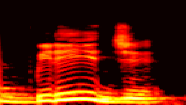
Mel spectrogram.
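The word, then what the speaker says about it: bridge: यहाँ पर देखिए हैज, हैज में जो है डी के बाद देखिए यहाँ पर जी आया हुआ है तो डी साइलेंट है, हैज। फिर है ब्रिज, ब्रिज।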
